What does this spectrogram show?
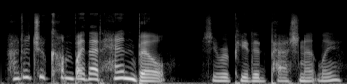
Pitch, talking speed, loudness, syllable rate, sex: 205 Hz, 175 wpm, -19 LUFS, 5.9 syllables/s, female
